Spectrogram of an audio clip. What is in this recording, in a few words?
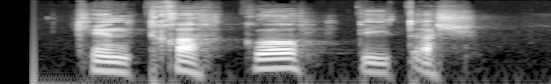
navajo; Kintahgóó diit’ash.; Proposal, affirmative; 1st person inclusive, Let’s!; Navajo Imperatives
